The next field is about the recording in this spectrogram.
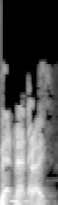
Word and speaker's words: Mehmet: Mehmet.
